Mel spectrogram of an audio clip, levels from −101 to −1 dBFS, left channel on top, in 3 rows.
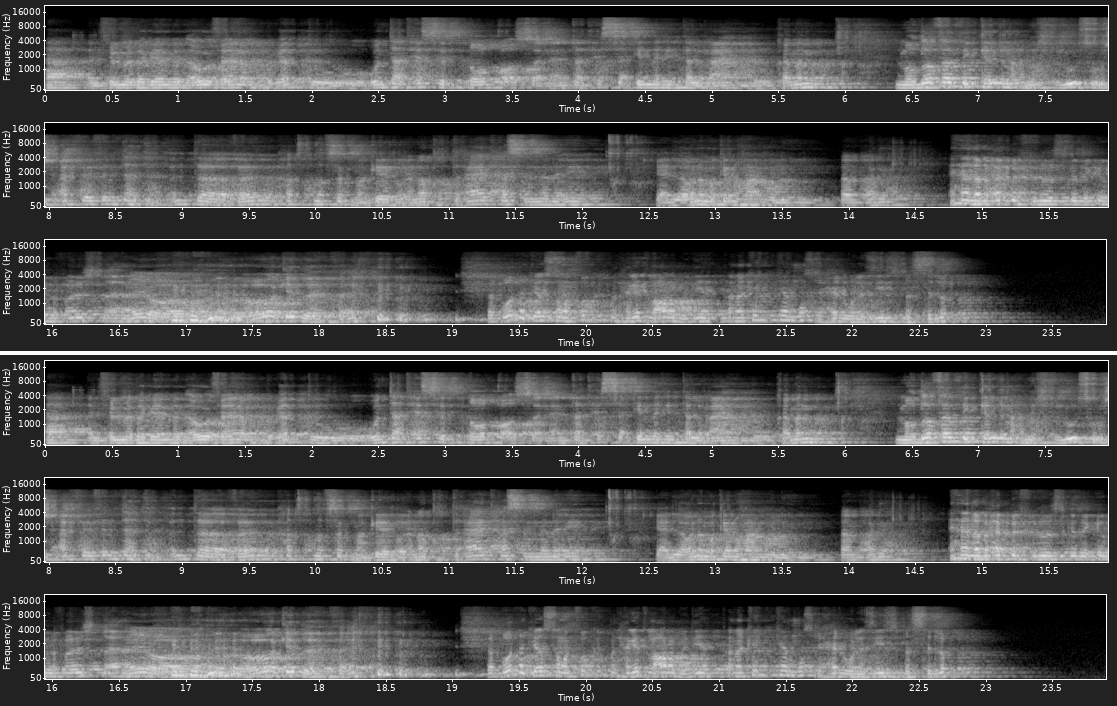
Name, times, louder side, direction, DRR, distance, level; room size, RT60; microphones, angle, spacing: voice 1, 0.3-12.3 12.6-14.4 16.5-18.7 19.0-19.3, equal, 25° right, 0 dB, 3.7 m, -24 dB
voice 2, 14.8-16.6 16.9-17.4 19.3-22.7, equal, 50° right, 1 dB, 3.6 m, -23 dB
30.0 x 23.5 x 7.3 m, 0.75 s
head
